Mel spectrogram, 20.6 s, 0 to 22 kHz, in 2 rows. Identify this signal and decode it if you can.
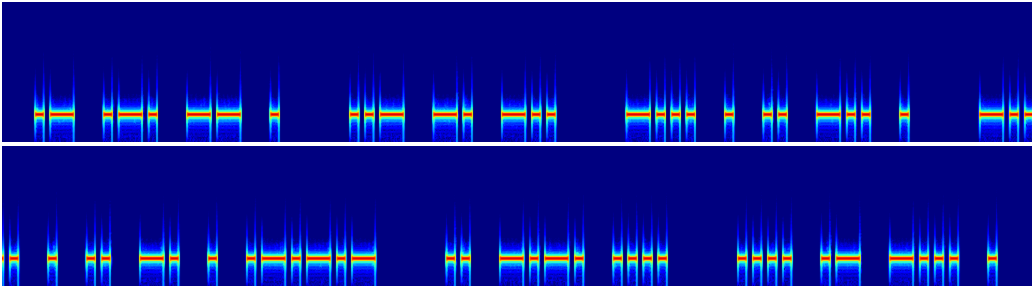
Morse code, heard as a keyed tone, about 16 wpm, 700 Hz. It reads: ARME UND BEIDE BEINE. ICH HABE
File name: Morsekurs / Witze / Witz 01. Dezember 2020, 70 F80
